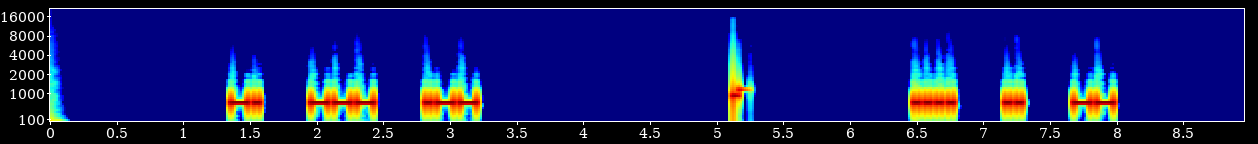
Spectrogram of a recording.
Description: Morse code, heard as a keyed tone, about 28 wpm, spaced as for 16 wpm, 700 Hz. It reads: NOW HIM
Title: 3x Character Spacing - Top 100 Words - 28wpm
